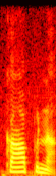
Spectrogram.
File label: "kaa~panaa", Hindi; [自動]震える; काँपना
